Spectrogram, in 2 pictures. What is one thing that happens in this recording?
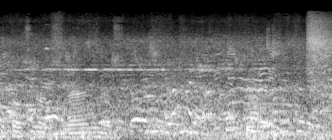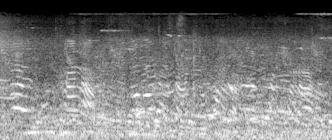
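Traffic hums along a busy street.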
